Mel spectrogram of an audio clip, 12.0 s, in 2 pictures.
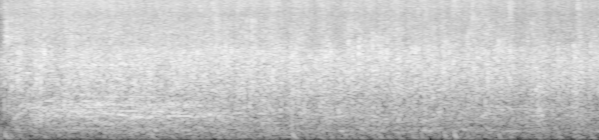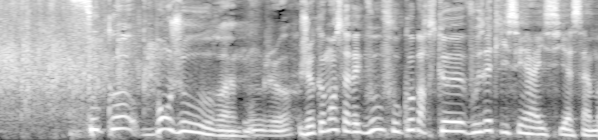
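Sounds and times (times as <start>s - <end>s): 
studio audience applause: 0.0s - 8.0s
speech: 6.9s - 11.9s.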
